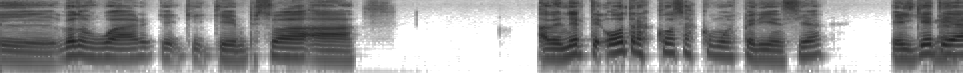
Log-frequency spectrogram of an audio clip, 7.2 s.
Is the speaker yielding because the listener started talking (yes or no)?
no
